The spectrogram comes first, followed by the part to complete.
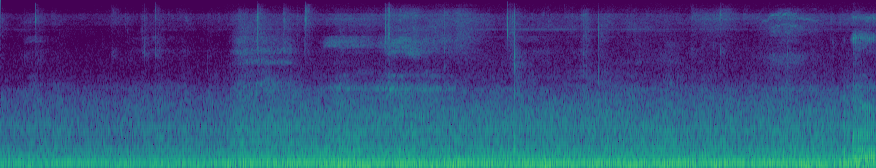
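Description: Steady low hum with a faint background hiss, and a few faint small clicks of a metal pick and fingernail prying at an e-clip on a small compressor pump gear.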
